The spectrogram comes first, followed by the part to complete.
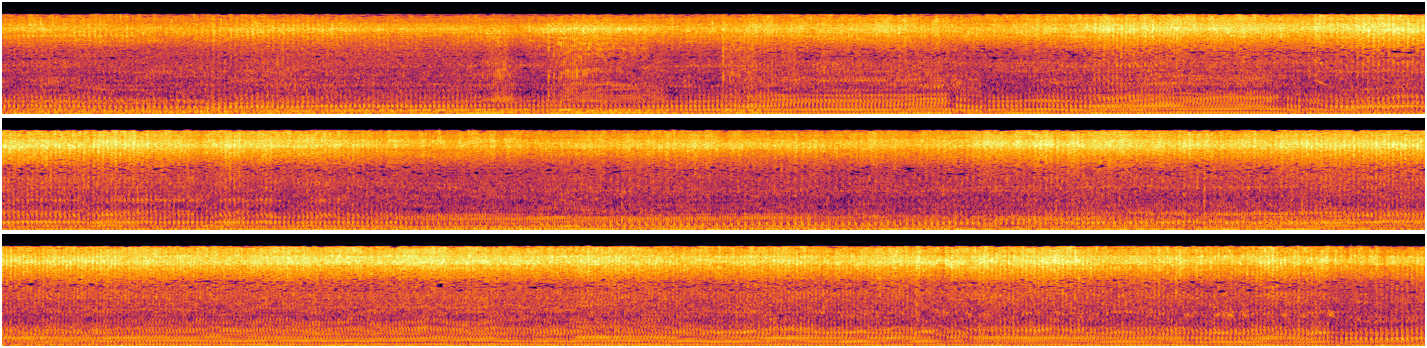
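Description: Trial motorcycle engine running at low revs on a trail climb, its pitch rising and falling with the throttle, over a steady hiss.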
